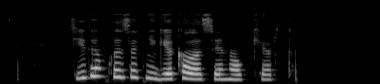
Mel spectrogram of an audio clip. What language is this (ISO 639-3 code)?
chm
